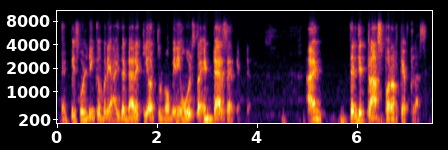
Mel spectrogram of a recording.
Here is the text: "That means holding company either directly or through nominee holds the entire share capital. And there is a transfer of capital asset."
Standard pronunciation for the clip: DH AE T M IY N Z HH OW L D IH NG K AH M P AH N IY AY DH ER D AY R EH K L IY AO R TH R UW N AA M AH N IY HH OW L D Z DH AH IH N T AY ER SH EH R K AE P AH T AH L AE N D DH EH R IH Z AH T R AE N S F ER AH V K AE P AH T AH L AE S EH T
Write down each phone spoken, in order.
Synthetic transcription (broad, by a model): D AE T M IY N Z HH OW L D IH NG K AH M P AH N IY AY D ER D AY R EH K L IY AO R T R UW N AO M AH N IY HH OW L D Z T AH IH N T AY ER S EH R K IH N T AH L AE N D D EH R IH Z AH T R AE N S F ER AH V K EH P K L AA S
